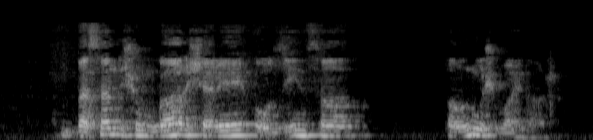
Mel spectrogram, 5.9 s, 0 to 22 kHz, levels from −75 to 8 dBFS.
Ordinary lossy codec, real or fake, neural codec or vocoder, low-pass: MP3, 48 kbps; fake; vocoder, 44.1 kHz, 128 mel bands, Pupu-Vocoder; 10.8 kHz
